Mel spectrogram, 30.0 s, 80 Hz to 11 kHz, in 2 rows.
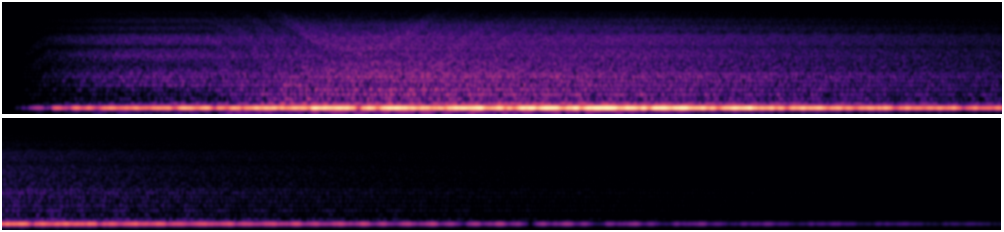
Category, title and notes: Instrument samples > Synths / Electronic
Deep Pads and Ambient Tones20
Ambient, Analog, bass, bassy, Chill, Dark, Deep, Digital, Haunting, Note, Ominous, Oneshot, Pad, Synth, Synthesizer, synthetic, Tone, Tones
